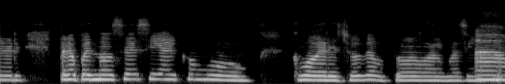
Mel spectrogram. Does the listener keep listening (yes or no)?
no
